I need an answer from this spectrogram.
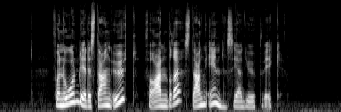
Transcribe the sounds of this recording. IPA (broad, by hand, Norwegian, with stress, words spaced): ˈfɔ ˈnuːʊn ˈbliːʁ ˈdeː ˈstɑŋ ˈʉːt ˈfɔʁ ˈɑndʁə ˈstɑŋ ˈɪn ˈsiːə ˈdjʉːpʋiːk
